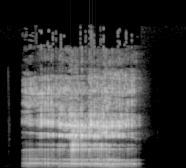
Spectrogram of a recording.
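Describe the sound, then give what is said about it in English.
A single loud, drawn-out burp of just over a second, deep and resonant, heard alone with nothing after it. “I got more burps in me.”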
